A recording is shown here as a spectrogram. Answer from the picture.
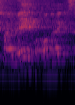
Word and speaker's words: Balaam: His name is Balaam, and the way it's pronounced is actually Balaam.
